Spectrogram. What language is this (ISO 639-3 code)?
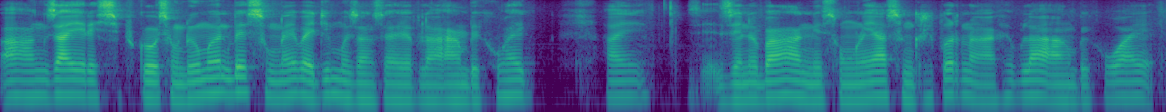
brx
